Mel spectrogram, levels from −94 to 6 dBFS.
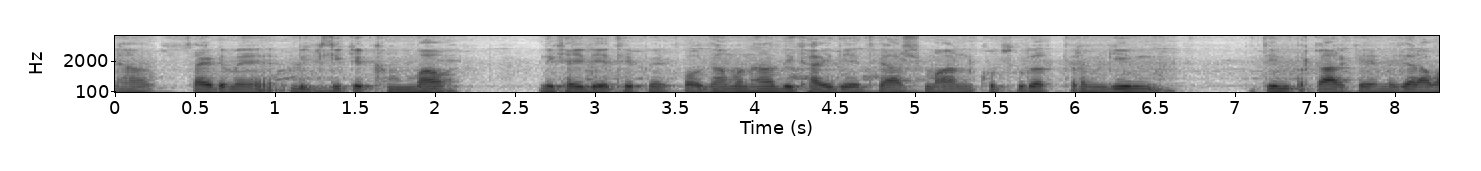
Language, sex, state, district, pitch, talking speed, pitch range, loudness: Chhattisgarhi, male, Chhattisgarh, Rajnandgaon, 120 Hz, 165 wpm, 115-125 Hz, -19 LUFS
